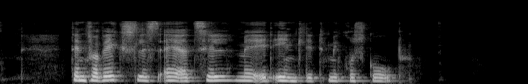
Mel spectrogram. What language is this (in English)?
Danish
